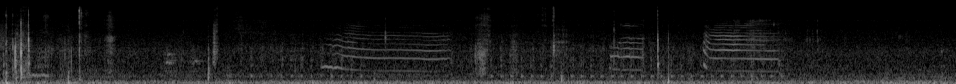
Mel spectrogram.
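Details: Kittens roughly two and a half weeks old. Two drawn-out, steady-pitched mews carry rich stacked overtones, the second shorter and following a brief squeak, amid faint rustles and a few clicks from moving bodies or bedding.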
